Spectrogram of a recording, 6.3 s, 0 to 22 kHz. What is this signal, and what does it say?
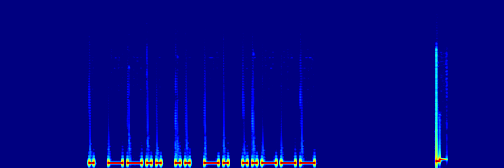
Morse code, heard as a keyed tone, about 20 wpm, 700 Hz. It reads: EZIN2
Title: Code Groups - 5 Letter:Numbers - 20wpm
